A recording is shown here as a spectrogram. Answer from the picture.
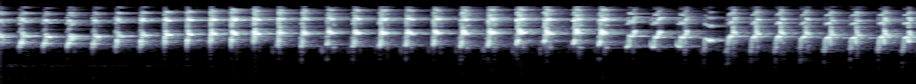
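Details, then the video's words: Lovebird of the fighter type giving a long ngekek trill, used to provoke another lovebird into attacking: a fast, unbroken run of harsh, buzzy chirps, about four per second, steady throughout and briefly dipping near the end. "SUARA BURUNG LOVEBIRD NGETIK NGEKEK PANJANG"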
